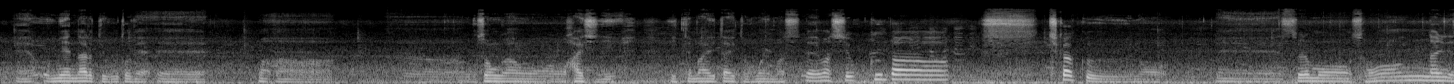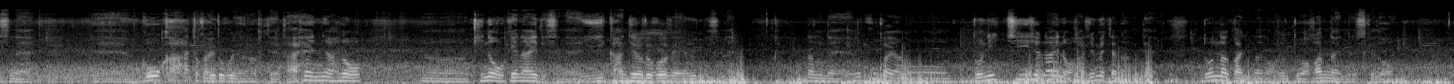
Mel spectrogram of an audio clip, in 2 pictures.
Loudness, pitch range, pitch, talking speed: -21 LUFS, 115-150 Hz, 130 Hz, 315 characters per minute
